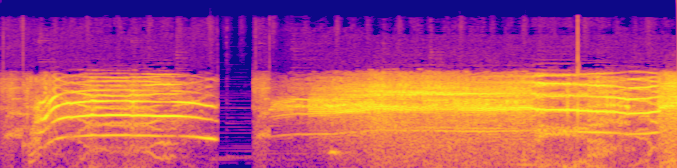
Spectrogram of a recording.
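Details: Domestic cat, another of seven kitten meow types: a long, drawn-out, wailing meow rising at the start and holding level for two seconds, a brief break, then a sustained strained tone lasting over four seconds.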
